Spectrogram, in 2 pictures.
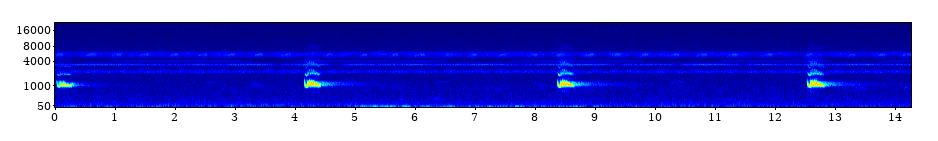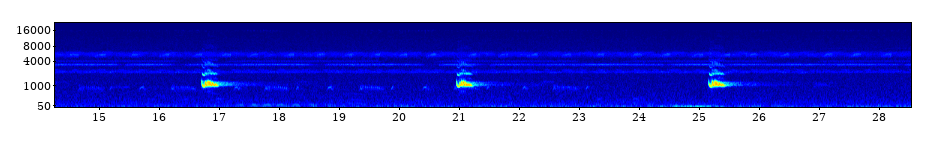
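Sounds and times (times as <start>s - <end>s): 
African scops owl purring call in mopane woodland: 0.0s - 0.5s, 4.2s - 4.8s, 8.4s - 9.1s, 12.5s - 13.2s, 16.6s - 19.8s, 20.9s - 23.0s, 25.1s - 25.9s
insects trilling high-pitched at night: 0.0s - 28.5s.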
